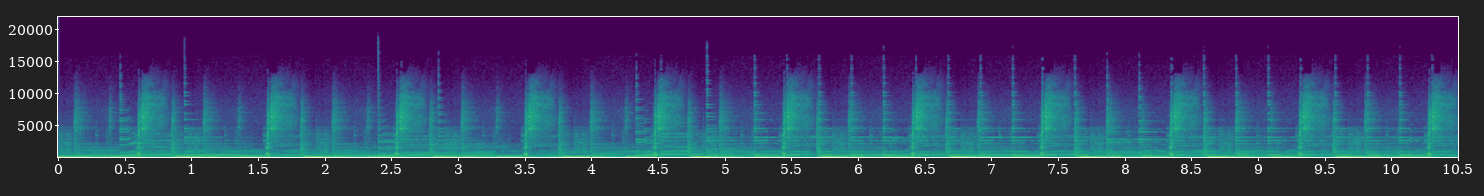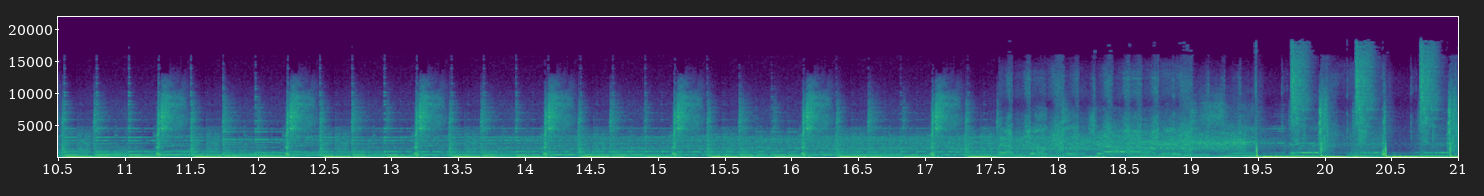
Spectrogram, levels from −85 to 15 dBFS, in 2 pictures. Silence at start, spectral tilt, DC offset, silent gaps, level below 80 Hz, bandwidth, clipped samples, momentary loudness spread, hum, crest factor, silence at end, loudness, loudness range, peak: 0 s; -4.5 dB/octave; under 0.1%; none; -22 dBFS; 17.5 kHz; under 0.1%; 7 LU; none; 16 dB; 0 s; -17 LUFS; 2 LU; 0 dBFS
